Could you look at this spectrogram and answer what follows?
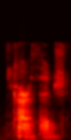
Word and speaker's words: Carthage: is it is carage correct Carthage yes we we don't put the o on it generally oh I see so in English it's correct okay I I just put the I just put the accent on the wrong syllable then oh okay okay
